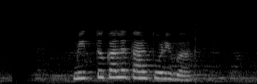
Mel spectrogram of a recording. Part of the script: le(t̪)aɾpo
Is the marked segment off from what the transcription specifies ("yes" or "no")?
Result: no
